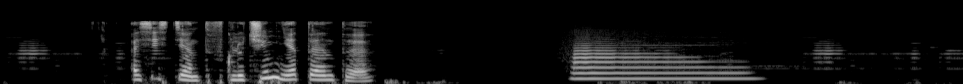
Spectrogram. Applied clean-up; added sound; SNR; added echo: classical method Wiener filter.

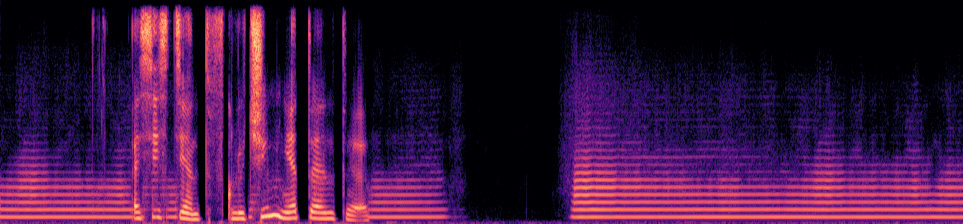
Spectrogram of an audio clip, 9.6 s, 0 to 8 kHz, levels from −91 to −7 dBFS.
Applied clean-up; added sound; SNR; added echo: neural diffusion model UNIVERSE++.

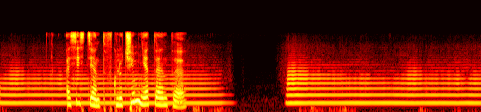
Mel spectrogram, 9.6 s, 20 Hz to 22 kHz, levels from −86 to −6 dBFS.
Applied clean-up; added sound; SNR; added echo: none; Trumpet; 5 dB; none.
